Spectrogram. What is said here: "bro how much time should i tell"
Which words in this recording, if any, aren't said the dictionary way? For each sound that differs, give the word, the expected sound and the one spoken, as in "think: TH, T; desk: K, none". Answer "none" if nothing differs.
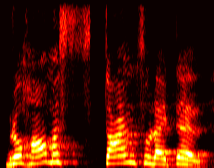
much: CH, S; should: SH, S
